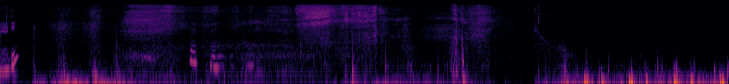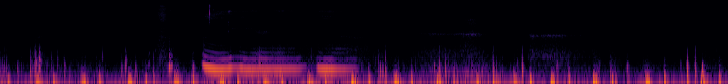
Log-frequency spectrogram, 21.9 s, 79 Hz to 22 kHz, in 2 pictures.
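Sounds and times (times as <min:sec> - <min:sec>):
soft rustling: 0:00.5 - 0:07.6
heartbeat thumping: 0:08.1 - 0:21.8.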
